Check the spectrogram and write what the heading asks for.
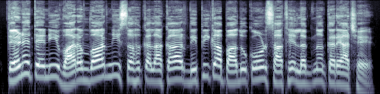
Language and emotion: Gujarati, neutral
